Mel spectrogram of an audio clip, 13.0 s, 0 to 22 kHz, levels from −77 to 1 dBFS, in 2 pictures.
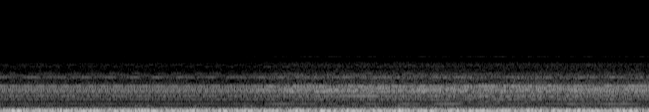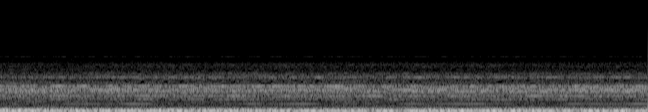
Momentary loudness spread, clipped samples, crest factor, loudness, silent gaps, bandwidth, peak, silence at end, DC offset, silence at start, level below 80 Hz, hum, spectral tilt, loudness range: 2 LU; under 0.1%; 12 dB; -30 LUFS; none; 2.9 kHz; -14 dBFS; 0 s; under 0.1%; 0 s; -28 dBFS; none; -11 dB/octave; 1 LU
